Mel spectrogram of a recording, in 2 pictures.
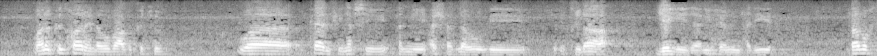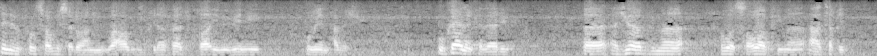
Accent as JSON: {"language": "Arabic", "country": "Syria", "said": "بيحكوا النكتة عندنا في الشام"}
